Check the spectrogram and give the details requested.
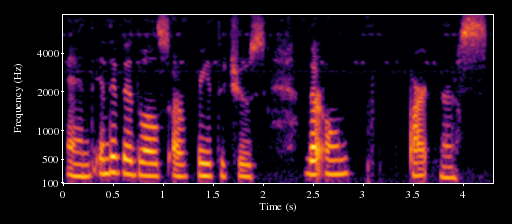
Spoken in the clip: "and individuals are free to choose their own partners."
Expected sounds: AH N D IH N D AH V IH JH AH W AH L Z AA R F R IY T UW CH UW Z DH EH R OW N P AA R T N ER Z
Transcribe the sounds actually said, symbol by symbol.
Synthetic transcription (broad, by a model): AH N D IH N D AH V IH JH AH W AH L S AA R F R IY T UW CH UW S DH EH R OW N P AA R T N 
